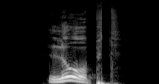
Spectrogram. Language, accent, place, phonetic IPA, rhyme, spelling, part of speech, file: German, Germany, Berlin, [loːpt], -oːpt, lobt, verb, De-lobt.ogg
- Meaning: inflection of loben: 1. third-person singular present 2. second-person plural present 3. plural imperative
